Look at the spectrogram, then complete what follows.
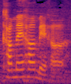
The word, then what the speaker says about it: Kamehameha: Ooh, did you see that dude's name was Kamehameha?That's how you're supposed to, properly pronounce it. Stop using Dragon Ball powers. Kamehameha!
